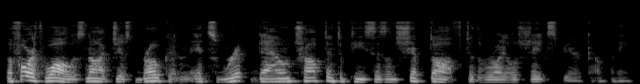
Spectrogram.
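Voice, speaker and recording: A man hosting with scripted documentary narration, delivered in a wry, articulate storyteller's way with deliberate emphasis. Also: mid-range voice, lively intonation, darkish tone, highs cut off. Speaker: host and narrator.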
